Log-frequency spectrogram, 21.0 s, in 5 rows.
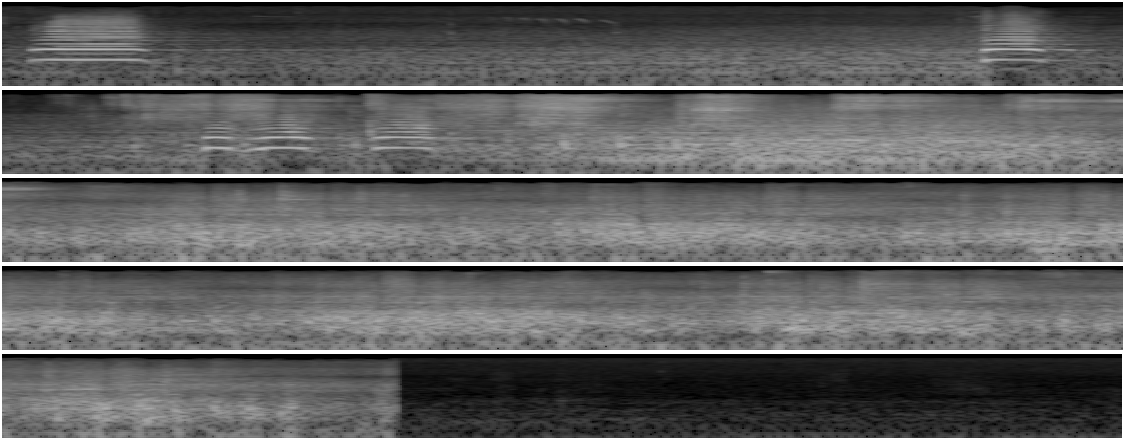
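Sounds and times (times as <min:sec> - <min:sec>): train wheels rumbling on rails: 0:02.5 - 0:18.3.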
